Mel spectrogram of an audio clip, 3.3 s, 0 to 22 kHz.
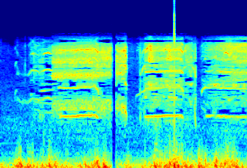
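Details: Peregrine falcon feeding at the nest, afternoon of 10 June 2022. Raspy, harmonic wails run continuously, broken by one abrupt silent cut midway, against constant low-pitched wind noise.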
